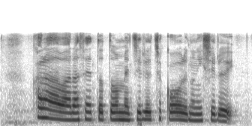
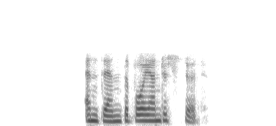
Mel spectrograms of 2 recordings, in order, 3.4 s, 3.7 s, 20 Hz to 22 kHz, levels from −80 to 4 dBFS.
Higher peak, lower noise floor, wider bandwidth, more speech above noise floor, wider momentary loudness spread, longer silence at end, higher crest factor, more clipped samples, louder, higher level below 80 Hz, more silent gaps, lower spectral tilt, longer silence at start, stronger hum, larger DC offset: first, 0 dBFS vs -14 dBFS; second, -35 dBFS vs -86 dBFS; first, 8 kHz vs 4 kHz; second, 20 dB vs 58 dB; second, 5 LU vs 11 LU; second, 0.3 s vs 1.05 s; about the same, 14 dB vs 18 dB; neither; first, -15 LUFS vs -29 LUFS; first, -54 dBFS vs -72 dBFS; neither; second, -3 dB/octave vs -6 dB/octave; second, 0.1 s vs 1.15 s; neither; neither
